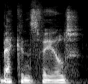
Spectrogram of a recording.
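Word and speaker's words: Beaconsfield: know it's written beaconfield but it's always been pronounced beckon field that's that's how you that's how you pronounce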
